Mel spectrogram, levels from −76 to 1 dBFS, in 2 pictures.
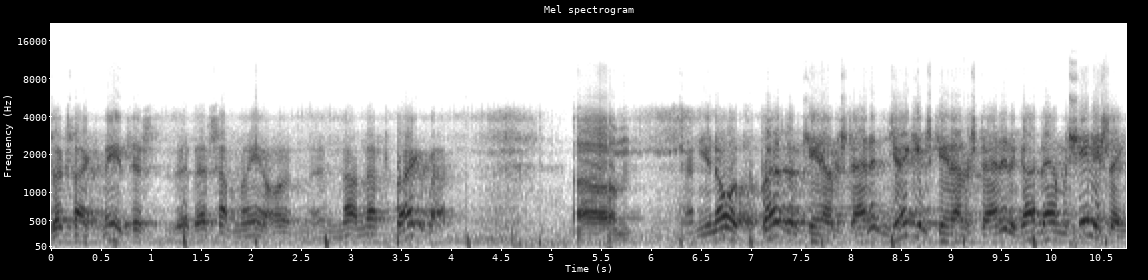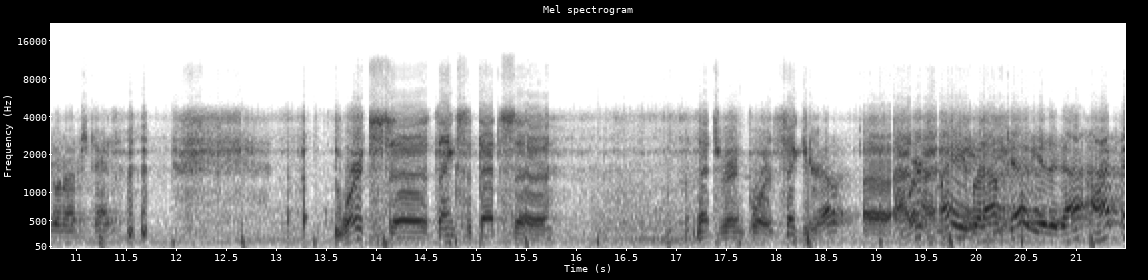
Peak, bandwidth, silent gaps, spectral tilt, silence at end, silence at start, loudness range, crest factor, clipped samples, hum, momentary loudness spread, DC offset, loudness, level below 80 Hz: -2 dBFS; 12 kHz; none; -5.5 dB/octave; 0 s; 0 s; 5 LU; 16 dB; under 0.1%; none; 15 LU; under 0.1%; -16 LUFS; -46 dBFS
